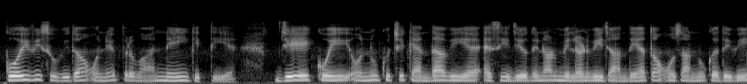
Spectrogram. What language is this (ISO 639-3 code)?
pan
